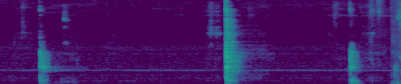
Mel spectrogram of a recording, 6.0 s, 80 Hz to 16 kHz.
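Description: Three darts thudding into a Winmau Blade 5 bristle dartboard one by one, a couple of seconds apart, the second strike the loudest.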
